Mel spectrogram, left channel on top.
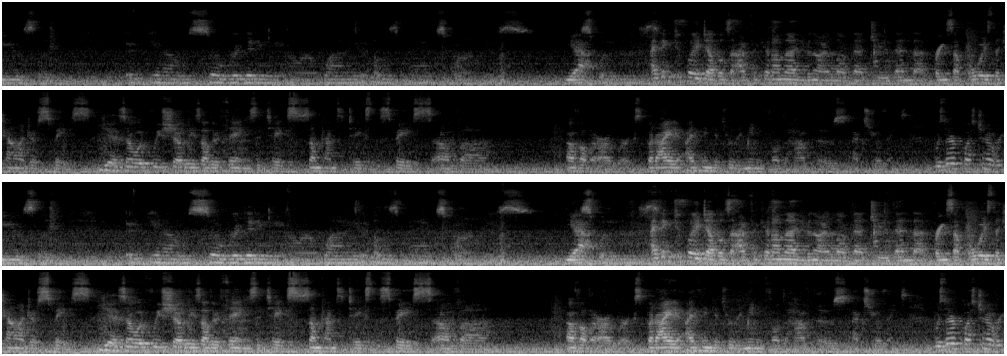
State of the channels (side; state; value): left; quieter; 6.7 dB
